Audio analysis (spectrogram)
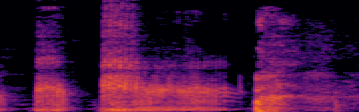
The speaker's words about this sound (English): but then they did the fart version.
